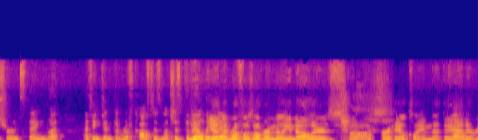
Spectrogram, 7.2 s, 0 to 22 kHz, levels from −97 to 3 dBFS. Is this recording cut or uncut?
uncut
